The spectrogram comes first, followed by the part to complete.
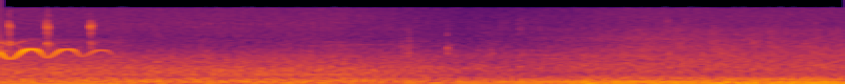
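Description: Low, steady rumble of highway traffic that swells slightly toward the end. A brief warbling whistle is heard at the very start.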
